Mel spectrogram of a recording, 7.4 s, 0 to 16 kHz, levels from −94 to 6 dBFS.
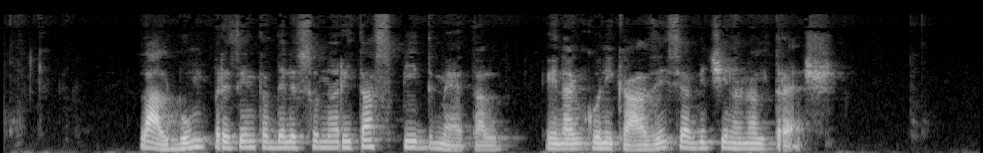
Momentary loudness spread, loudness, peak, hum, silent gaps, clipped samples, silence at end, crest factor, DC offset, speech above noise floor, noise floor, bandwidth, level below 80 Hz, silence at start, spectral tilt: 9 LU; -21 LUFS; -2 dBFS; none; none; under 0.1%; 1.1 s; 20 dB; under 0.1%; 44 dB; -64 dBFS; 11.5 kHz; -52 dBFS; 1.05 s; -7.5 dB/octave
